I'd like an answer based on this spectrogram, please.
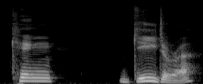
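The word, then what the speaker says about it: King Ghidorah: He said this as well that it's pronounced King Gedora as in geese. G as in geese.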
